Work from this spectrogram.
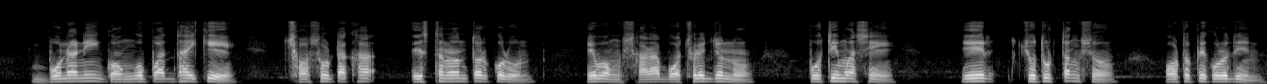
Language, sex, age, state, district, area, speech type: Bengali, male, 45-60, West Bengal, South 24 Parganas, rural, read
